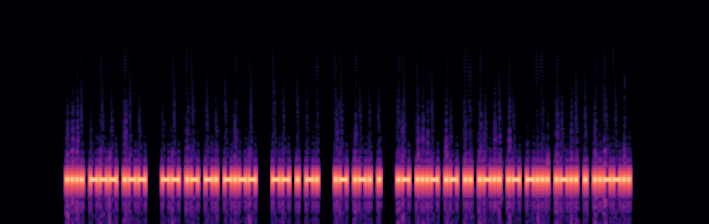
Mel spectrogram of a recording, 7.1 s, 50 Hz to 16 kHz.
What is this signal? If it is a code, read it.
Morse code, heard as a keyed tone, about 46 wpm, 700 Hz. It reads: HOW MANY MEN ARE AVAILABLE?
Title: Sentences from Top 1000 Words - Review Part 3 - 50wpm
